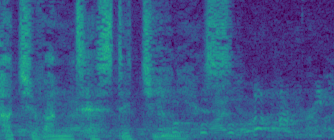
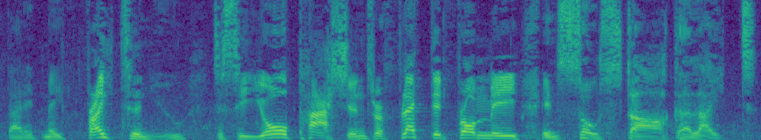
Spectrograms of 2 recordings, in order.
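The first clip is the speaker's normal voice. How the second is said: rousing speech; 6 semitones higher, 6 dB louder than usual. Acted. Captain addresses his crew.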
